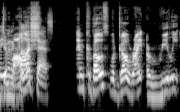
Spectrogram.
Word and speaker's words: Kvothe: pronounced? It's Oh, Kvothe, Kvothe.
